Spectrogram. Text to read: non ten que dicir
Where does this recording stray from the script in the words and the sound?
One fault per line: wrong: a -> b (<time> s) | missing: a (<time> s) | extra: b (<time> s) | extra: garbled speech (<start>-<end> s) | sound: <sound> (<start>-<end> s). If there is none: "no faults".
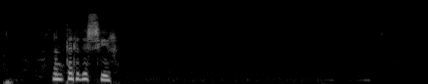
no faults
